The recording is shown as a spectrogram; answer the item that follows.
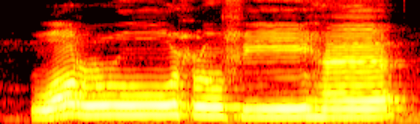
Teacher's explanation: را کو واو سے ملائیں گے، واو کو ایک الف کی مقدار کھینچ کر پڑھیں گے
